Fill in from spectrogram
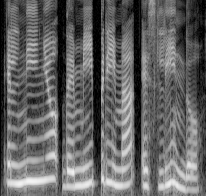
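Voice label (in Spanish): el nino de mi prima es lindo, Spanish, female, slow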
